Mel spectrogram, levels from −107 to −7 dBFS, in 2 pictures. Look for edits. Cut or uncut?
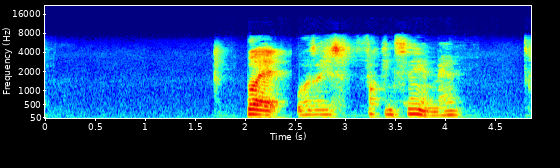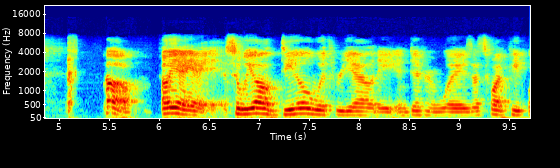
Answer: cut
